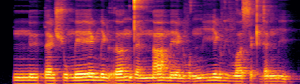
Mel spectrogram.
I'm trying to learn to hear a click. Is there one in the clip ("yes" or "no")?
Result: no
